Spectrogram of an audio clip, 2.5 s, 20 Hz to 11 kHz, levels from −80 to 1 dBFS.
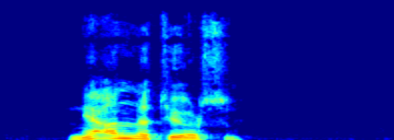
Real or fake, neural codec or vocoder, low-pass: fake; vocoder, 44.1 kHz, 128 mel bands every 256 samples, BigVGAN v2; 9.9 kHz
